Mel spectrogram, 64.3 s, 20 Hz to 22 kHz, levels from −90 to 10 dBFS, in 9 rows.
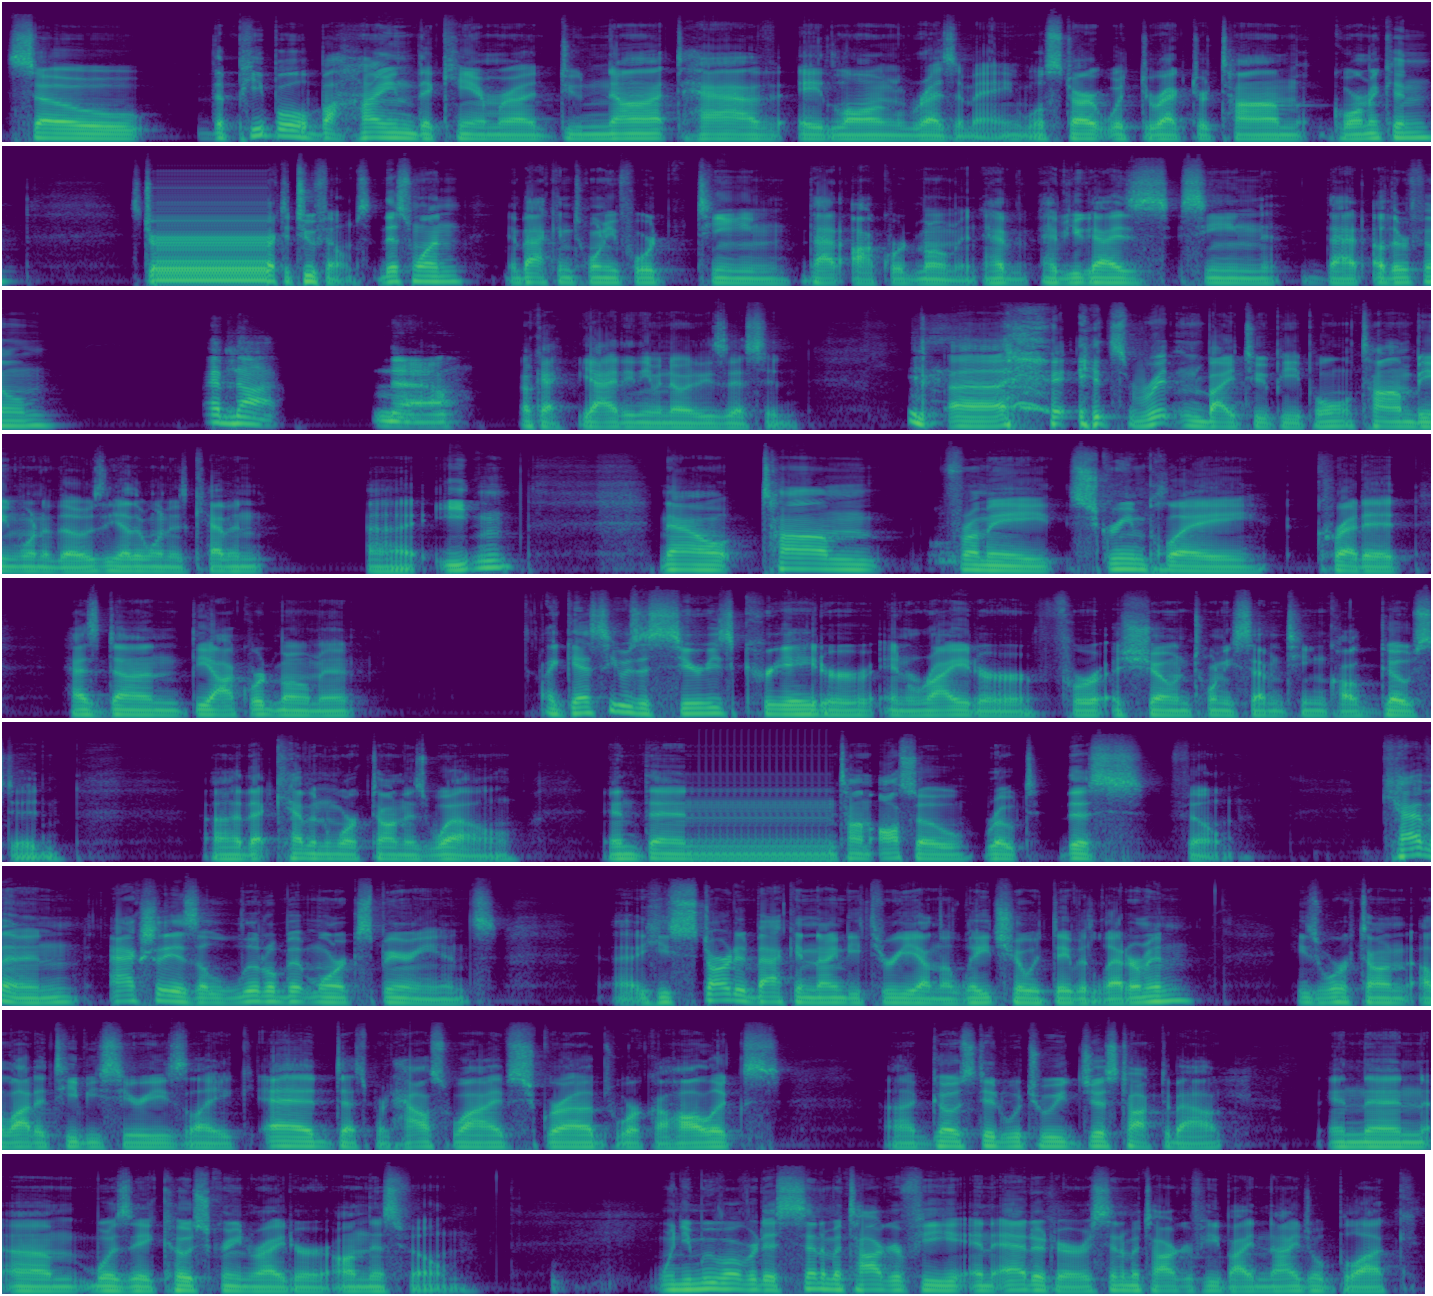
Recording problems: audio freezing; at 8 s for 0.5 s and at 39 s for 0.5 s

